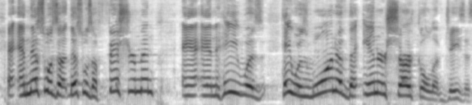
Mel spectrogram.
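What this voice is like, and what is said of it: Texas accent. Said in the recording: “My Texas accent comes out whenever I start telling stories like this.”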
